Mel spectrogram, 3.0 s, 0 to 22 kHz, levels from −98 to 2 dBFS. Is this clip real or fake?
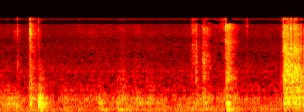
real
